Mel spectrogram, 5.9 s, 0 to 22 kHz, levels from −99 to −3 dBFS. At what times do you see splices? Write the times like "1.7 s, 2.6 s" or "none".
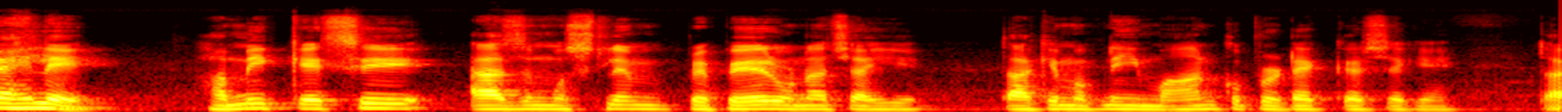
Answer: none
